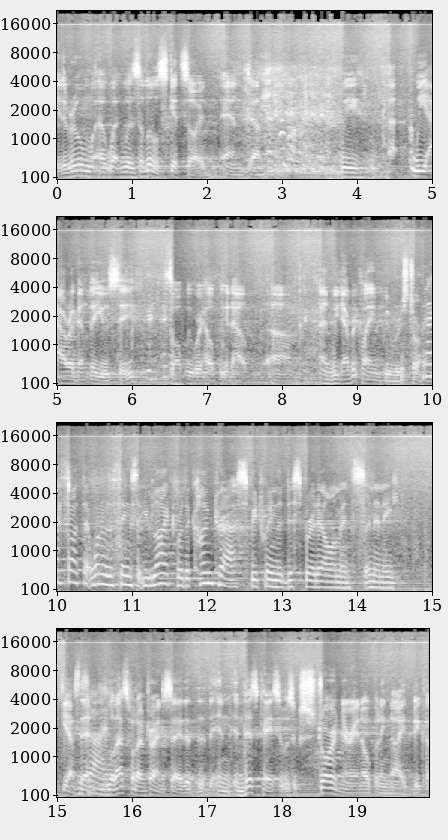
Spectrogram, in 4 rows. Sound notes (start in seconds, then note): 2.4 audience laughs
